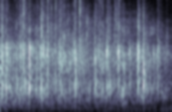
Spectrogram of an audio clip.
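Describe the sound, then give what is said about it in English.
A church audience claps together, a dense patter of many hands with sharp, bright individual claps scattered through a steady wash, sustained at moderate loudness with no voices over it. “I think we can clap. That's okay. That's church, and we can get excited.”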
